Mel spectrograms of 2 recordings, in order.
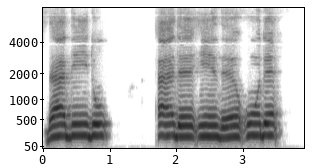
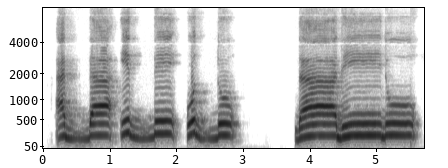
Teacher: sama makhrajnya, ujung lidah menekan pangkal gigi seri atas. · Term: huruf dal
